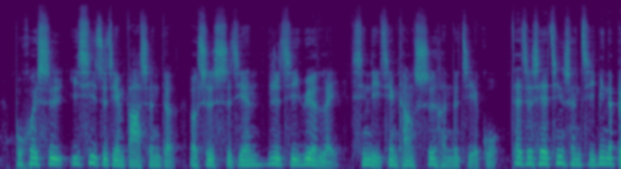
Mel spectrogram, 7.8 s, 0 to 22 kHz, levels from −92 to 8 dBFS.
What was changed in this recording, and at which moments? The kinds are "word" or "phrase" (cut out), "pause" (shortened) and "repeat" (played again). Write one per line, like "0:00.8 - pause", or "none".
0:02.3 - pause
0:04.3 - pause
0:06.4 - pause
